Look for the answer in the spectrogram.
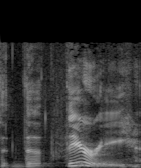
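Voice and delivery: "theory" stressed and drawn out.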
